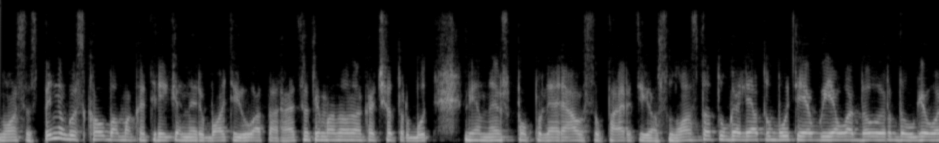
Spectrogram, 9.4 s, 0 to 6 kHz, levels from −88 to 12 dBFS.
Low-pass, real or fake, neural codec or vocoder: 5.4 kHz; fake; codec, 16 kHz, 16 kbps, FreqCodec, larger model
